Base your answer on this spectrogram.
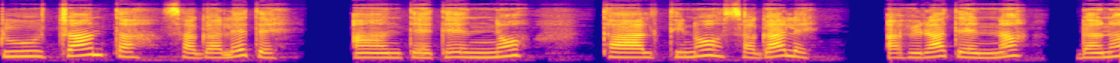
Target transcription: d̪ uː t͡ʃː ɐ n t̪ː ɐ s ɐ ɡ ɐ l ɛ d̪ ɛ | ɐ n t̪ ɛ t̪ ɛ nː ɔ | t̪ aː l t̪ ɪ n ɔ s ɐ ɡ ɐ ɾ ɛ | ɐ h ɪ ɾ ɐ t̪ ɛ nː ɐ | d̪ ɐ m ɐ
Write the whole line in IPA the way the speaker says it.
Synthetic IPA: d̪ uː t͡ʃː ɐ n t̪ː ɐ s ɐ ɡ ɐ l ɛ t̪ ɛ | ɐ n t̪ ɛ t̪ ɛ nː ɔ | t̪ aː l t̪ ɪ n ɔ s ɐ ɡ ɐ l ɛ | ɐ f ɪ ɾ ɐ t̪ ɛ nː ɐ | d̪ ɐ n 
